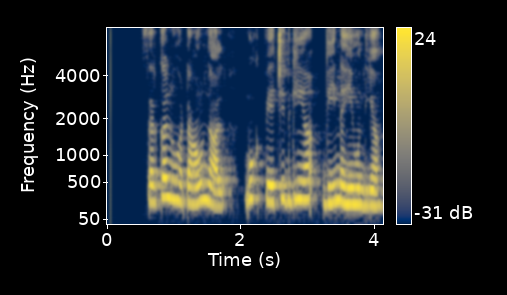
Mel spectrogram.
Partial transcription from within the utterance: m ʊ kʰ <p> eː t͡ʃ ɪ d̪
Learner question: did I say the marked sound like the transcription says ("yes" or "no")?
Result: yes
